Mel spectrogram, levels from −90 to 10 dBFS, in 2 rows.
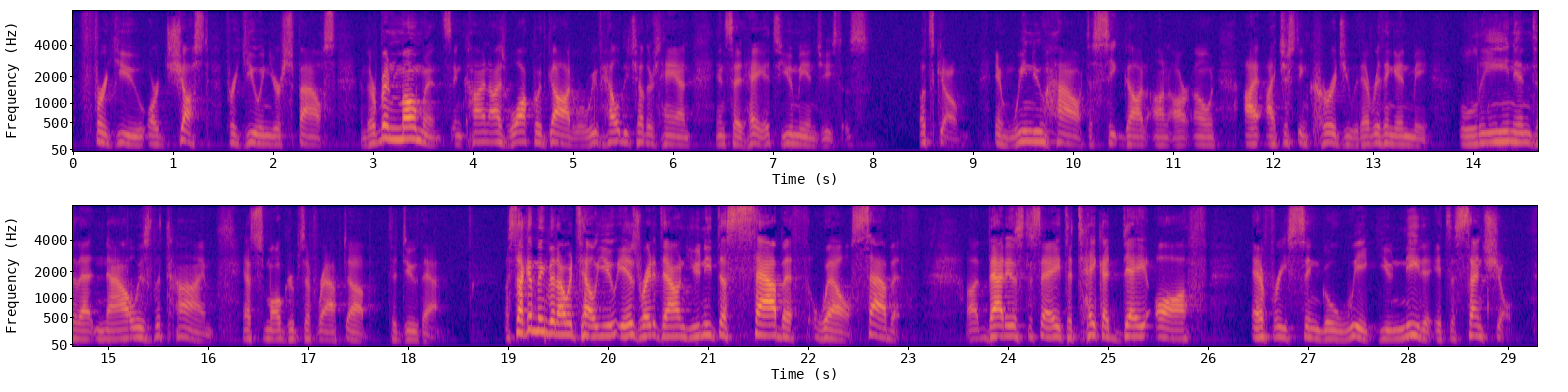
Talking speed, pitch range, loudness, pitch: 220 wpm, 130-165 Hz, -28 LUFS, 145 Hz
